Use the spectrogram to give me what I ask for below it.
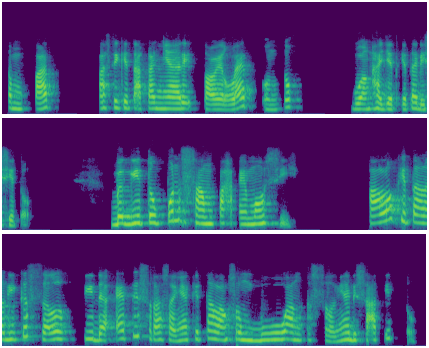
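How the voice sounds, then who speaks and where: A woman giving a lively parenting talk in a webinar. She asks questions and then answers them herself. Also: on the high side, normal speed. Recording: dull lo-fi webinar audio.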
